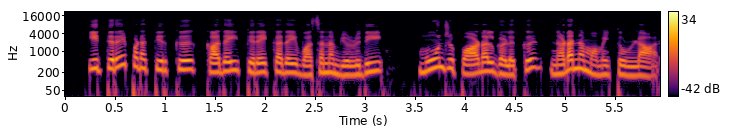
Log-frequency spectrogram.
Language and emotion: Tamil, neutral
